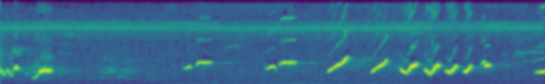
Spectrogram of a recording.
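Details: White-rumped shama, kept as a songbird, singing to prompt other shamas: varied whistles, low slurs, then rising sweeps and a run of quick down-up chips, ending on a flat whistle.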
